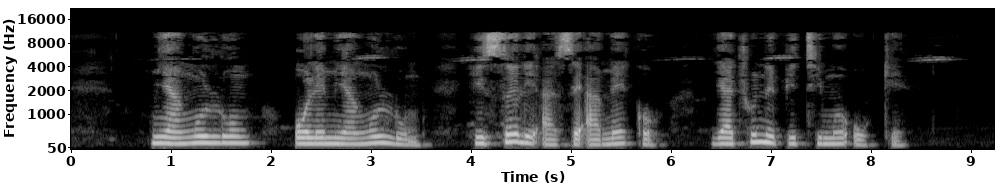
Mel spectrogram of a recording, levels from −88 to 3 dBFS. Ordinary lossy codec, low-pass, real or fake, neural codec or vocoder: AAC, 32 kbps; 10.8 kHz; real; none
